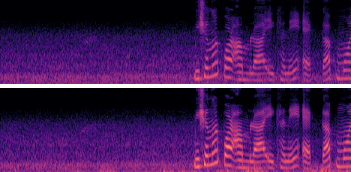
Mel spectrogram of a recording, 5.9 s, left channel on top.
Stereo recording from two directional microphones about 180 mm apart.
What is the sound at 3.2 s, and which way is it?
A woman's voice, 30° right (ahead or behind).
